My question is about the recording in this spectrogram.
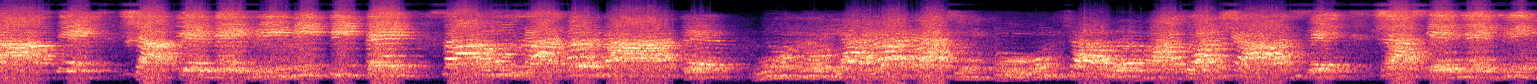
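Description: A group of young children's voices singing together loudly, the recording overdriven.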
